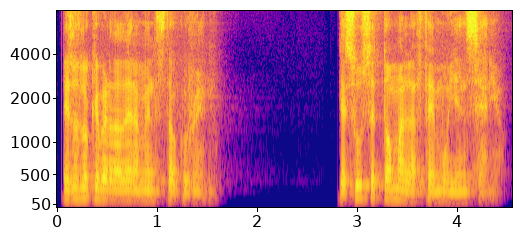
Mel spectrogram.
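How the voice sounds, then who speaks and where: A man preaching a sermon, retelling a Bible story in an animated, storytelling way with slow, emphatic phrasing. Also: medium pitch.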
